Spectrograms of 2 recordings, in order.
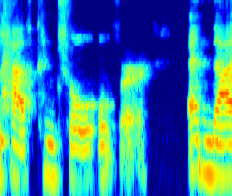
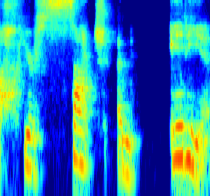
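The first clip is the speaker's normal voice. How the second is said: put-on scornful, contemptuous tone, slow and disdainful; 3 semitones higher than usual. Retelling a harsh thought once said to oneself: imitating disdain. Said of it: "with such disdain".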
